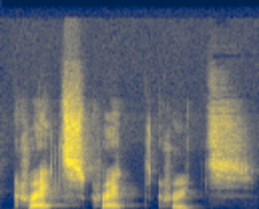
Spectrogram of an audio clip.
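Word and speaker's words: Kretz: finally I I missed uh the drummer Eric krates give my pronunciation might save it here correct I was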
